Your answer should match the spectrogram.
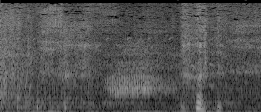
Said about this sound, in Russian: Девушка идет на звук, который издает раненый змей-волк.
